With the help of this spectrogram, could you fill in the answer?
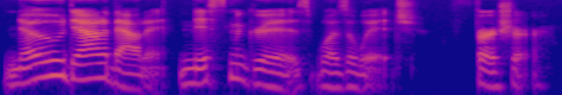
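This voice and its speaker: A woman's voice: deep voice, animated, takes it slowly. A woman reading a storybook aloud expressively for young children, adding simple explanatory asides. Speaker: storybook reader.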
